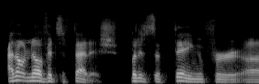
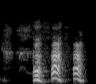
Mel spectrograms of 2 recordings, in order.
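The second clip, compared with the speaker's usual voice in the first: laugh; 8 semitones higher, 5 dB louder than usual. Real, not acted. Laughs at his own reply.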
